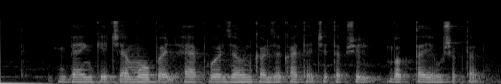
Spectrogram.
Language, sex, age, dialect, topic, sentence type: Marathi, male, 25-30, Northern Konkan, banking, statement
